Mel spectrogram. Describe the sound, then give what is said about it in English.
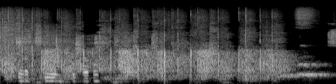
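An audience claps steadily in a dense, crackling wash of applause that holds for a few seconds before tapering off, with murmuring voices mixed underneath. “Again, the clapping.”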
